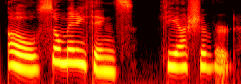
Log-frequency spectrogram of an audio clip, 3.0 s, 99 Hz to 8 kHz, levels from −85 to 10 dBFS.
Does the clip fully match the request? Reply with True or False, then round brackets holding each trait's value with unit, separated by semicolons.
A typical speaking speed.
False (100 wpm)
